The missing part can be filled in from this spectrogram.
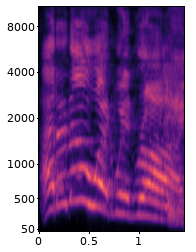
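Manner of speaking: captain losing it, voiced like Woody; Woody screaming. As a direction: break the accent into a cartoon scream. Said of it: "that was Woody screaming".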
